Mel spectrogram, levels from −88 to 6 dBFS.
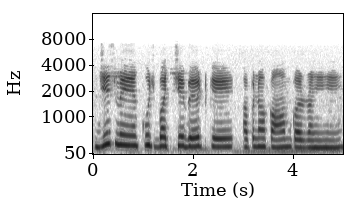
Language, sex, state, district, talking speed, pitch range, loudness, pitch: Hindi, female, Madhya Pradesh, Bhopal, 120 wpm, 205-235 Hz, -13 LUFS, 220 Hz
